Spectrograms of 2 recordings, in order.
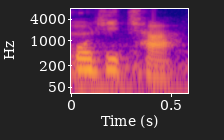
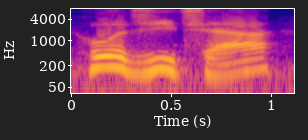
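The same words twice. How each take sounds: First: It is said plainly without a put-on accent. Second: It is said in an exaggerated put-on accent. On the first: It is the straightforward way to say it. The speaker calls it right. "more than capable of just saying Hojicha" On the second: It mocks how someone else says it. The speaker calls it wrong. "You're like going like Hojicha, something like that. That's what you're sounding like"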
